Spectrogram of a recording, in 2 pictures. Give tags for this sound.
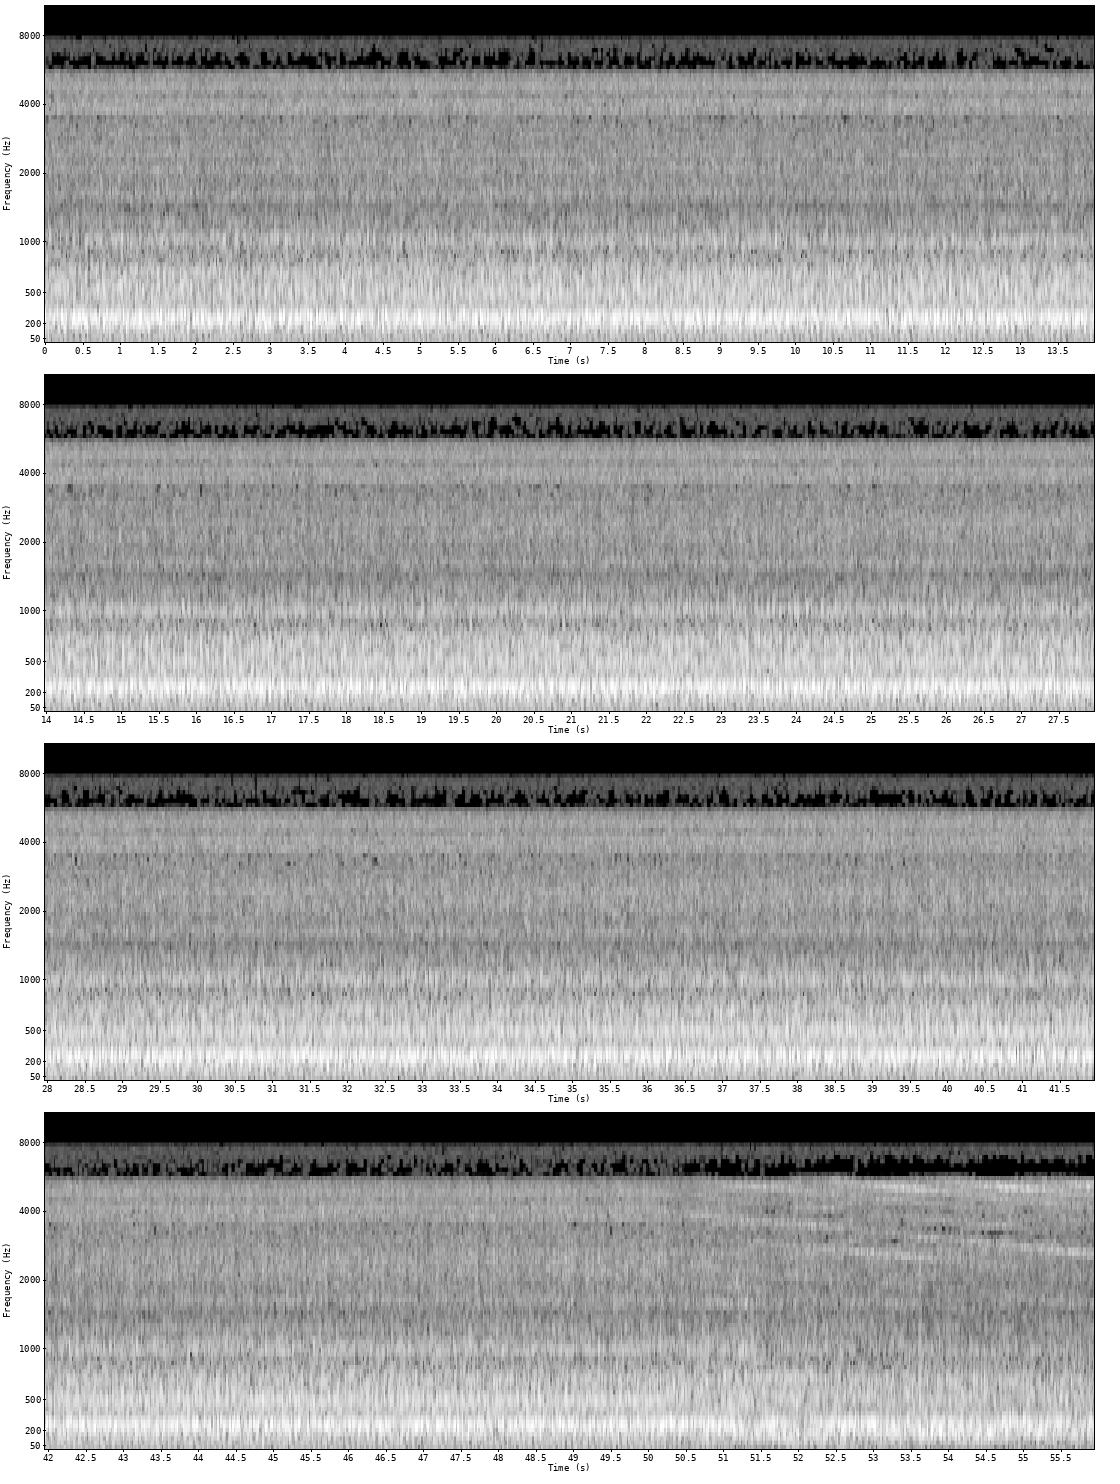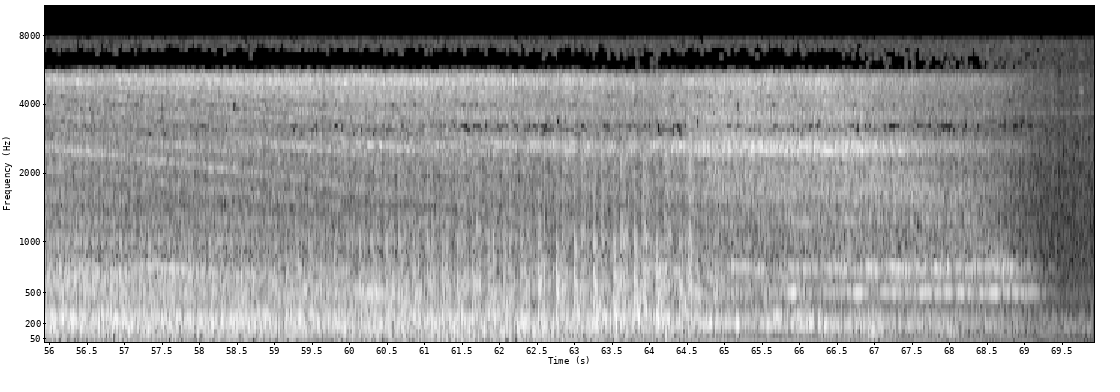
Car
Engine
Shunter
Train
Truck
Vehicle

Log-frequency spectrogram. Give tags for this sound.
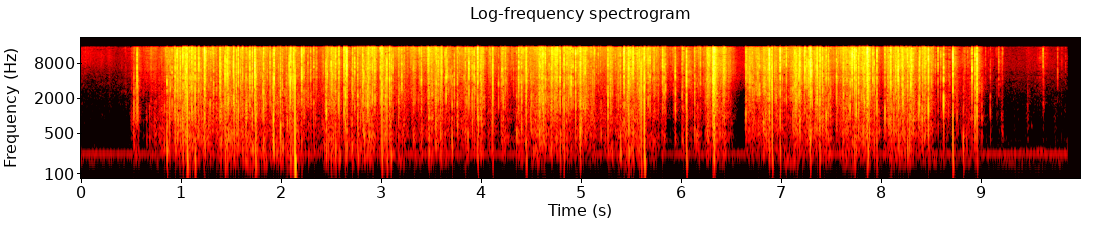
small
bag
plastic
cookies
Crumple

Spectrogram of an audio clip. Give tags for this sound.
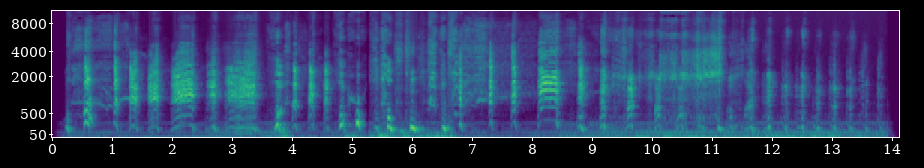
laughs
man

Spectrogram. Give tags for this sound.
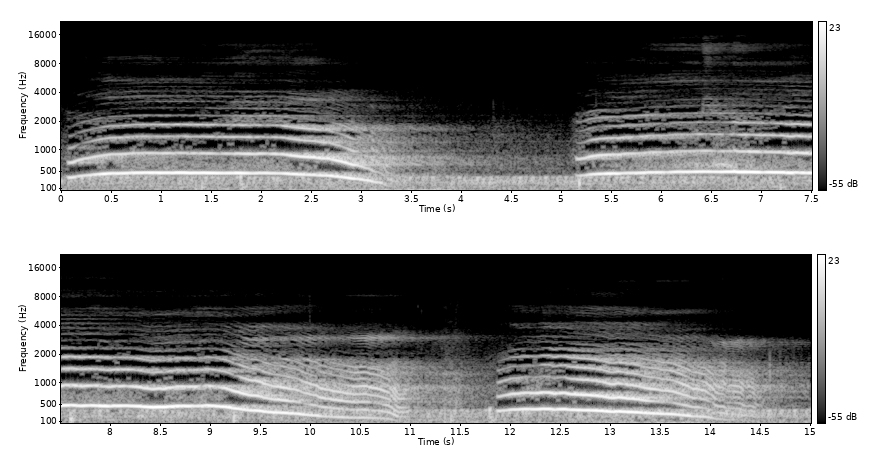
call
whale

